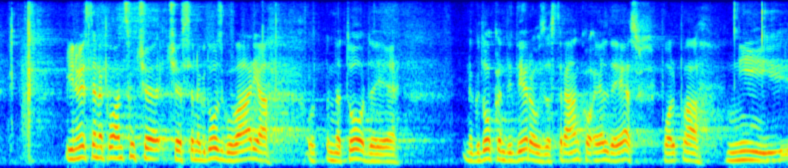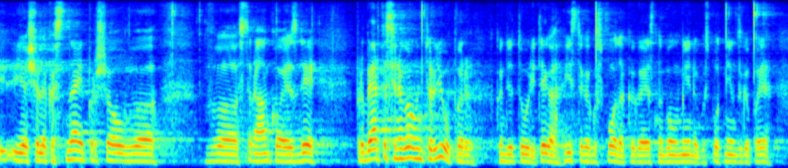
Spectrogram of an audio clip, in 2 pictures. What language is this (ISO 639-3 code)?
slv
